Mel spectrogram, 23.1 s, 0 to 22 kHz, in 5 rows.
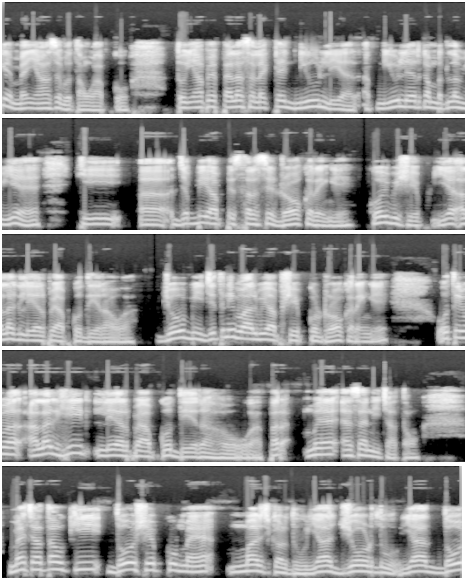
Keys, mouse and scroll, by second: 3.9 click, 6.4 click, 10.3 click, 16.2 ctrl+Num_Lock, 16.2 click, 17.0 ctrl+z.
